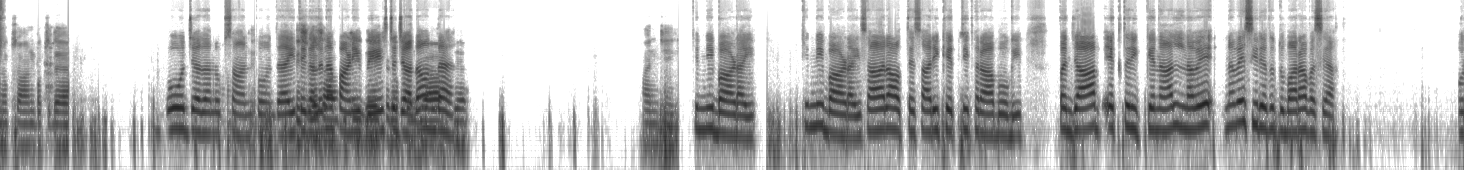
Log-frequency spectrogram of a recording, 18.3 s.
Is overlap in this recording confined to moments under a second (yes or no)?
no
